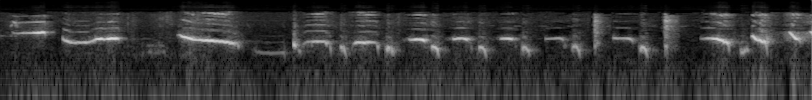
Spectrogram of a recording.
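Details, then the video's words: White-rumped shama singing, a model for training captive songbirds: rich, fluty whistled notes sliding up and down in quick, varied phrases with some sharp clicks. "Ocehan Burung Murai Batu"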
